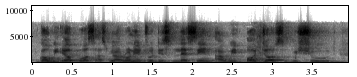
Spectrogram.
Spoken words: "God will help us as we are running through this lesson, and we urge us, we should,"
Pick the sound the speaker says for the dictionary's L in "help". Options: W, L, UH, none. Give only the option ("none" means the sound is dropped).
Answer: L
